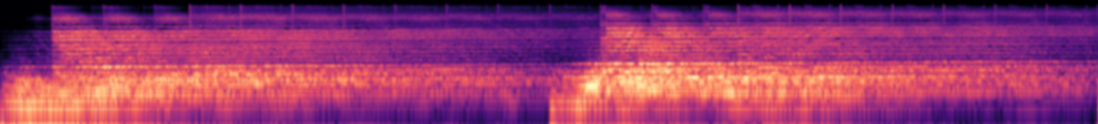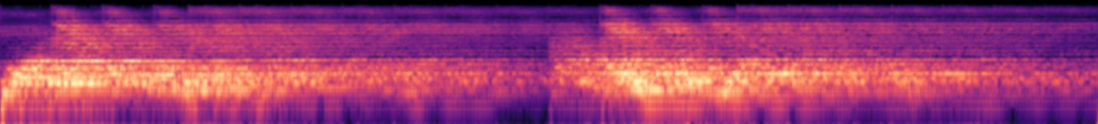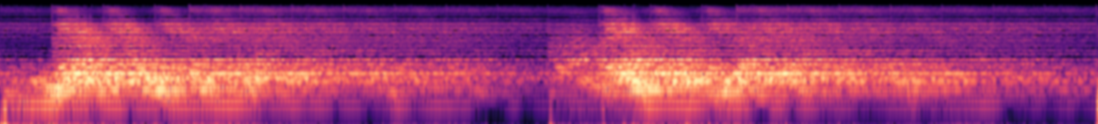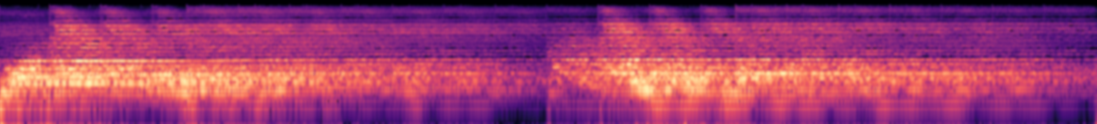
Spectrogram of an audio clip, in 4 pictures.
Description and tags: creepy backround noize with FX
backround, creepy, haloween, music, nozie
